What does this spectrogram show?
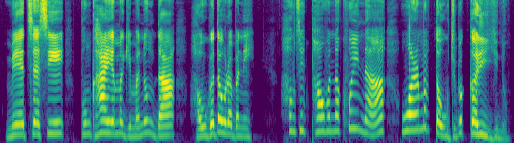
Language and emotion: Manipuri, angry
